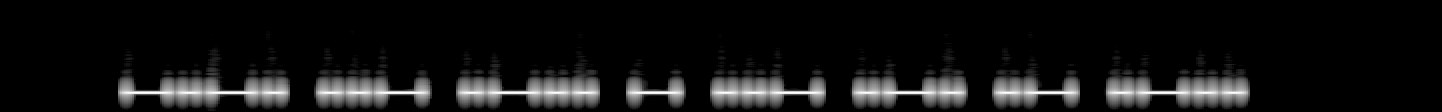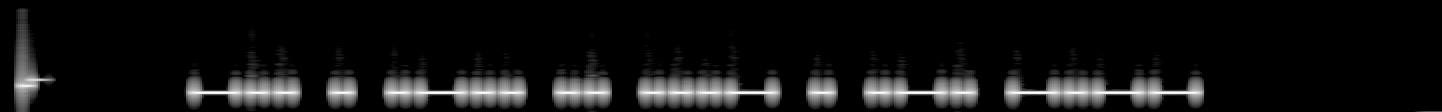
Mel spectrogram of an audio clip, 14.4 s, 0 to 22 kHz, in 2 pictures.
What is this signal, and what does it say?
Morse code, heard as a keyed tone, about 17 wpm, 700 Hz. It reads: CULTURAL DELIVERY
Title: Sentences from Top 1500 Words - New Word Drill Alt - 17wpm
